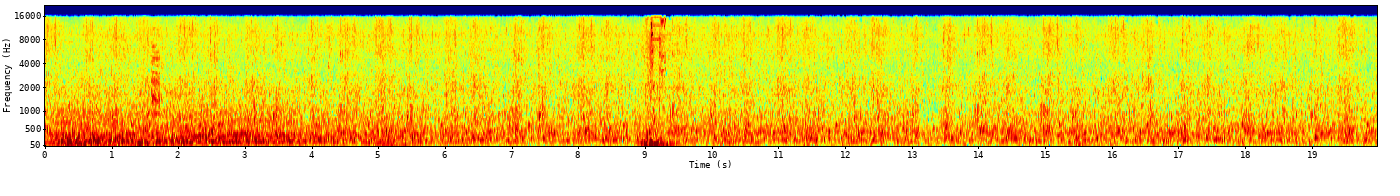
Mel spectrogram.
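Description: Water sloshes and swirls as a swimmer strokes along.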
